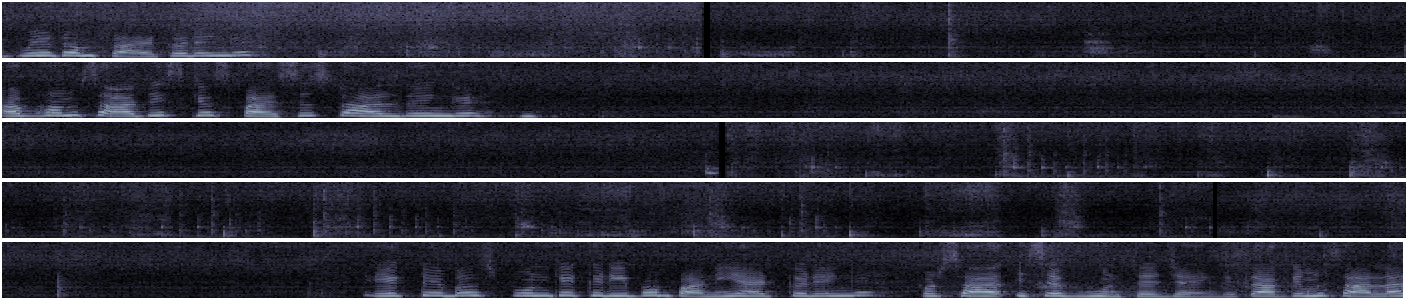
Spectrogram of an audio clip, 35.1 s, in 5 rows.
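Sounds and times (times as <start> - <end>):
food sizzling in a metal pan: 0.0 - 35.0
wooden spoon scraping a pan: 0.3 - 4.9, 17.7 - 28.6.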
